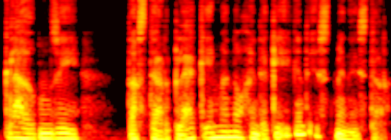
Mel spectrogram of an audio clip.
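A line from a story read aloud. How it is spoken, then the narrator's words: Whispered. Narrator (German): flüsterte Madame Rosmerta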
